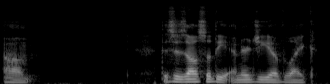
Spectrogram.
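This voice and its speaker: A man giving a casual spiritual tarot reading in a soft, meandering, reflective way, his voice tired and giving out. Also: fairly low pitch, fairly even intonation, moderate pace. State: voice giving out, tired by day's end. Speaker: tarot reader and channeler.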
